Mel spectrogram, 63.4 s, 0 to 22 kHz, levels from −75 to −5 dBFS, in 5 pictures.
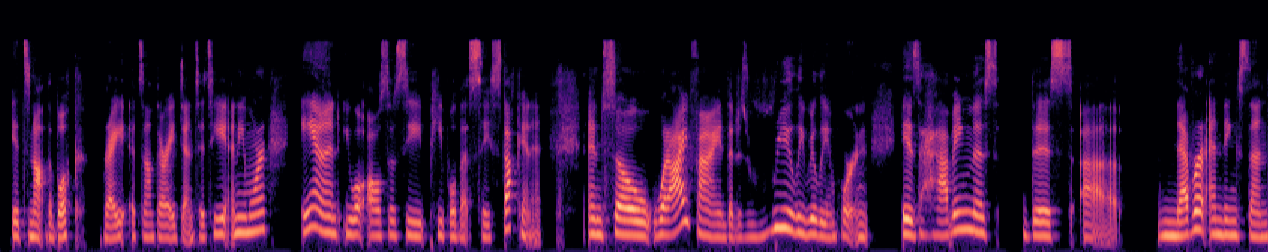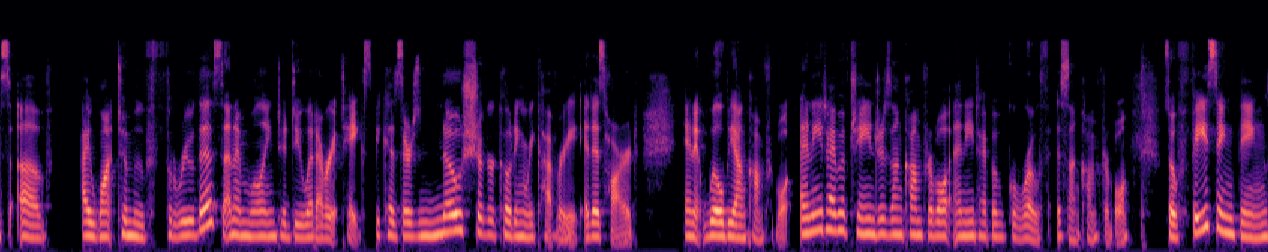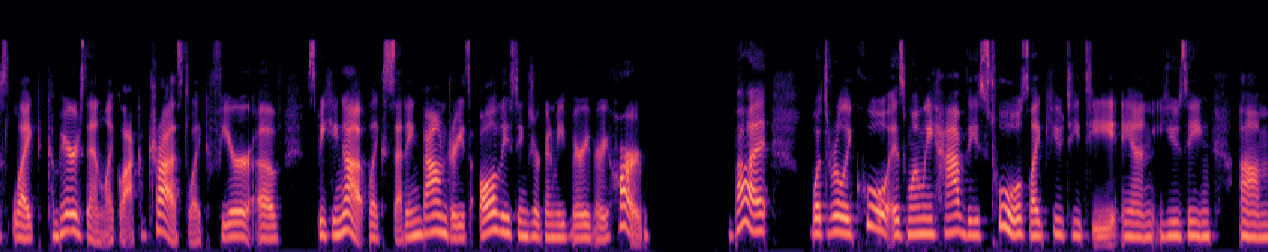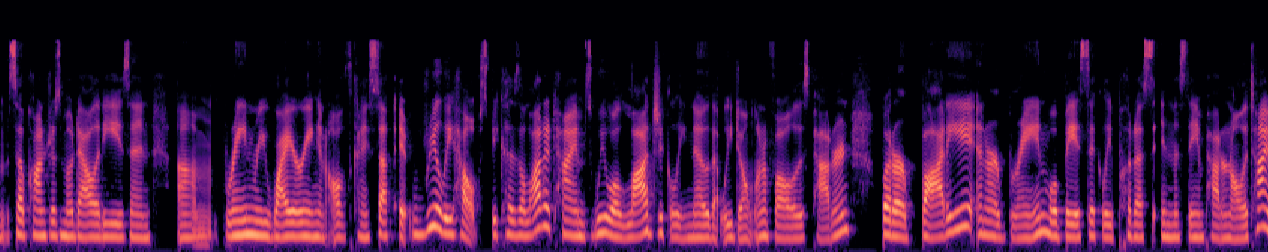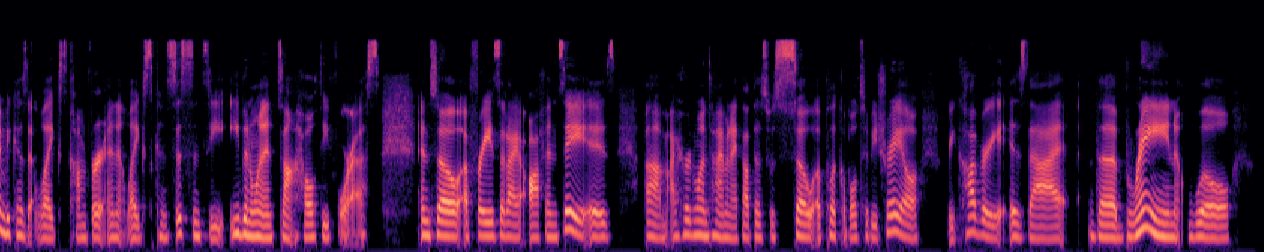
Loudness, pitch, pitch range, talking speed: -23 LUFS, 180 Hz, 165-205 Hz, 205 wpm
